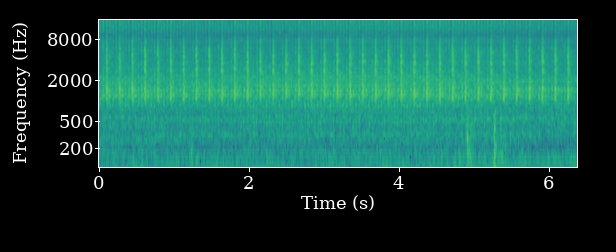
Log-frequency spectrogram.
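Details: Light Isuzu truck diesel engine at idle: sharp, even ticking about three per second over a steady idle. Exact source unconfirmed; a worn camshaft lobe striking the followers or tappets is suggested.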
